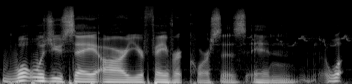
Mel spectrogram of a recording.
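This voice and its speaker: A man's voice: on the low side, lively intonation, measured pace, gravelly, darkish tone, dry recording. A man from upstate New York hosting a casual interview, asking questions with enthusiastic restarts. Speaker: podcast host.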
